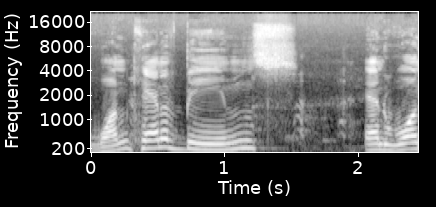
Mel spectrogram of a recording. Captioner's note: laugh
